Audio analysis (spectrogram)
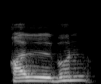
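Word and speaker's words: قلب: that's why the proper pronunciation in the Arabic language is Very extremely important. important. Yeah. Mm. You just say qalbun means heart, kalbun means dog.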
